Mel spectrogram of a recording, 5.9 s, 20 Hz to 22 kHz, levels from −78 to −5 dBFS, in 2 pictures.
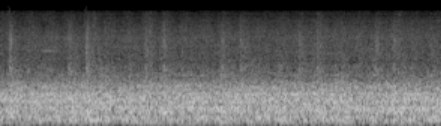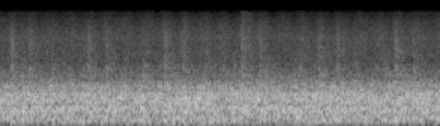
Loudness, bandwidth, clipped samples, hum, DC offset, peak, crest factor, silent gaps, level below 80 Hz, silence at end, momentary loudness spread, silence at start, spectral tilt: -22 LUFS; 16 kHz; under 0.1%; none; under 0.1%; -8 dBFS; 14 dB; none; -48 dBFS; 0 s; 1 LU; 0 s; -4.5 dB/octave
